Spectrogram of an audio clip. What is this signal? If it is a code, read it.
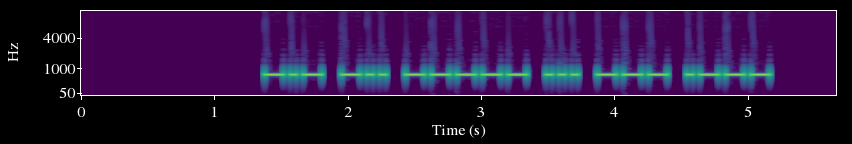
Morse code, heard as a keyed tone, about 25 wpm, 700 Hz. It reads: KD0SOJ
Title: USA Call Signs - 6 Characters - Repeated 2x - 25wpm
